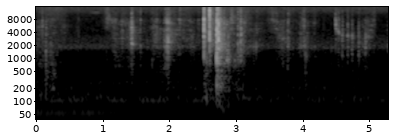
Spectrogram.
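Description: Stiff pages of a ring-binder photobook being turned by hand: soft paper rustles, with a louder cluster of page flaps and taps about two and a half seconds in.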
